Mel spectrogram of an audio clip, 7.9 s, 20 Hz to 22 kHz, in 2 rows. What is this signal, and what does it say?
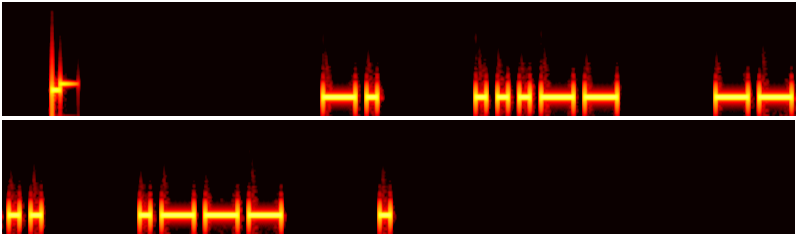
Morse code, heard as a keyed tone, about 22 wpm, spaced as for 12 wpm, 700 Hz. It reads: N3ZJE
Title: USA Call Signs - 5 Characters - 3x Character Spacing - 22wpm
